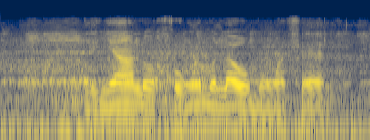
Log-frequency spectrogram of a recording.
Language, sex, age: Tswana, male, 23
